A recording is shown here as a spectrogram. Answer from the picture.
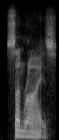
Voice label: "sunrise", American

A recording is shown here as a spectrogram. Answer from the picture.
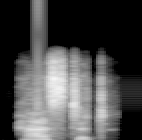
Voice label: "hastate", Indian

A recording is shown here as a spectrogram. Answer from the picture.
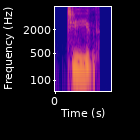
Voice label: "teethe", Indian

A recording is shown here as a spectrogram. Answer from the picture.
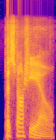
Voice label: "pistachio", American

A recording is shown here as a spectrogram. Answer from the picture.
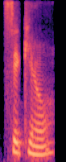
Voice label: "secure", Indian

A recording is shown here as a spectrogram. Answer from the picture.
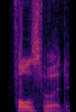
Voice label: "falsehood", American

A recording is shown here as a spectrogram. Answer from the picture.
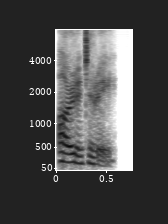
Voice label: "oratory", Indian

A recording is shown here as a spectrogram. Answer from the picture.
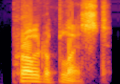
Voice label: "Protoplast", American

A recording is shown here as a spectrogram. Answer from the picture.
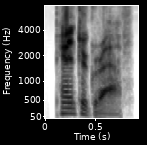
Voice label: "pantograph", American

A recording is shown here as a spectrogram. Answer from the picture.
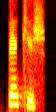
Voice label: "peckish", Indian; Dictionary

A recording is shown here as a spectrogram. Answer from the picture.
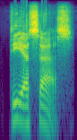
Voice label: "DSS", American

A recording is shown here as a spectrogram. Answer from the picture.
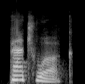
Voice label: "patchwork", Indian; Dictionary

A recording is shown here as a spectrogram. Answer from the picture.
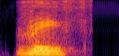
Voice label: "wraith", Indian

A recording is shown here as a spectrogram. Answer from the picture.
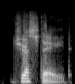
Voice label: "gestate", American

